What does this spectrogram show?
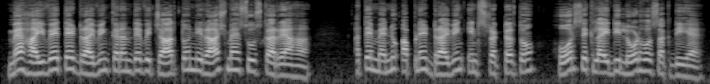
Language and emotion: Punjabi, fearful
